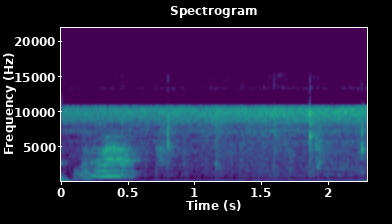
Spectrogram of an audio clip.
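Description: A crow gives one short, harsh caw just after the start, then only faint background remains.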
